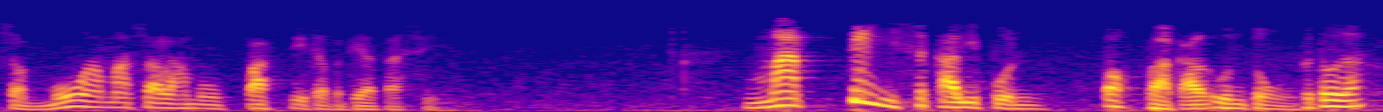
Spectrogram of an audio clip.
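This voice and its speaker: Older man, husky evangelist, wildly swooping delivery, tinny phone-quality audio. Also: medium pitch, unhurried. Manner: animated preaching with rhetorical questions and sudden loud bursts. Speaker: evangelist preacher. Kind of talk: sermon.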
